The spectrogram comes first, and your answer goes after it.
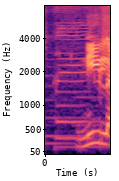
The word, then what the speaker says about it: Neil: আজকে আমাদের গন্তব্যস্থল ভরতপুর বীচ যা মেল বা নীল আইল্যান্ডে অবস্থিত। ইংরেজিতে এই আইল্যান্ডটির বানান হল এনই আইএল। কেউ এটিকে উচ্চারণ করে নেল বলে আবার কেউ উচ্চারণ করে নীল আইল্যান্ড বলে।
